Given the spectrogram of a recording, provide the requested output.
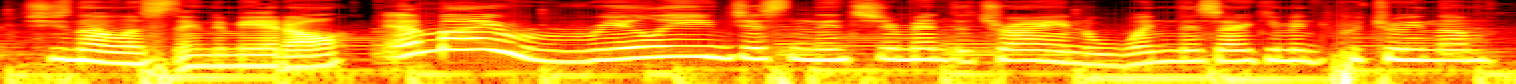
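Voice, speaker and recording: A woman streamer reading a visual novel aloud in an expressive storytelling way, with asides. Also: on the high side, a little fast. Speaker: video game streamer. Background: game music.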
